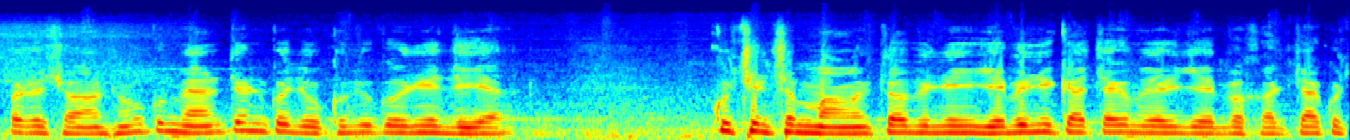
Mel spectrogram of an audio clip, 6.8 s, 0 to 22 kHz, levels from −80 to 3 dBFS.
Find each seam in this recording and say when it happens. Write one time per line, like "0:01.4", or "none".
none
